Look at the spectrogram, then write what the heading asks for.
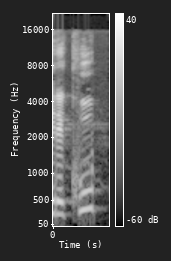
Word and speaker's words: Recup: stiamo pronunciando Recoup, all'italiana, sì.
